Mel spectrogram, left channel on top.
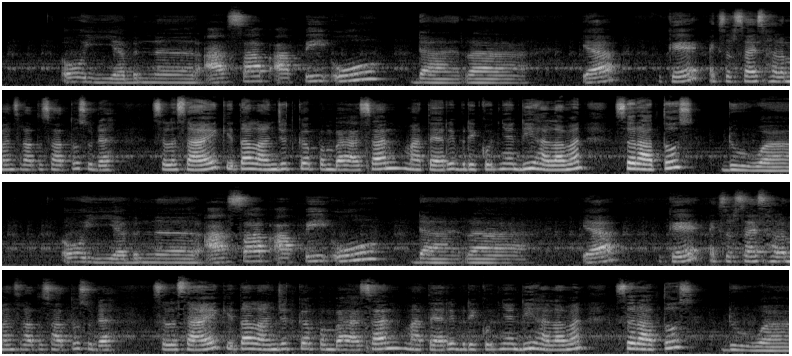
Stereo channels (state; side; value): normal; both; correlation 0.12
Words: Oh iya bener, asap, api, udara. Ya. Oke, exercise halaman 101 sudah selesai. Kita lanjut ke pembahasan materi berikutnya di halaman 102.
